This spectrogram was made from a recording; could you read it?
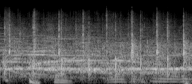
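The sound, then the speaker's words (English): An audience claps and cheers together for a producer who chopped up a sample in a beat battle, a dense wash of steady applause with a few whoops and shouts mixed in, fairly loud, lasting the whole moment. “Can we clap it up one time for that, please?”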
